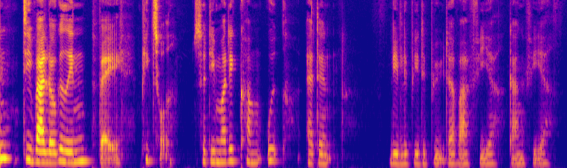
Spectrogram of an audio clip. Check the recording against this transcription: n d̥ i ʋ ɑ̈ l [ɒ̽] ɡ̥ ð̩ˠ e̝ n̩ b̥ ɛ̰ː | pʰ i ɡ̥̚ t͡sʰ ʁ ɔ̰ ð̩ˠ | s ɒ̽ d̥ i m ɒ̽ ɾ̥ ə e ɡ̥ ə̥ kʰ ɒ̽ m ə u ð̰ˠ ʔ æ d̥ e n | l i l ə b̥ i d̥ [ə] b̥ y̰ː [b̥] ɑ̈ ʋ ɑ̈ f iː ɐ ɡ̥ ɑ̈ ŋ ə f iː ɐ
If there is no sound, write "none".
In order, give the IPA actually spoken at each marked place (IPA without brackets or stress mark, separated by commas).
ɔ̽, ə, d̥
